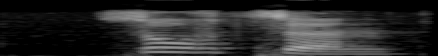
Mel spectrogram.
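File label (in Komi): "сувтсӧн", Komi, female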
